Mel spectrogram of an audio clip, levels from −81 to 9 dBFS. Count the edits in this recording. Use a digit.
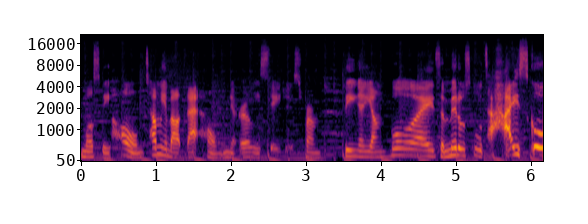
0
